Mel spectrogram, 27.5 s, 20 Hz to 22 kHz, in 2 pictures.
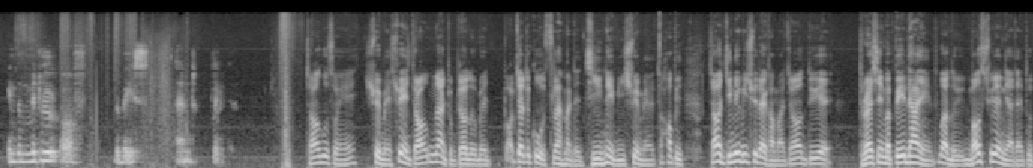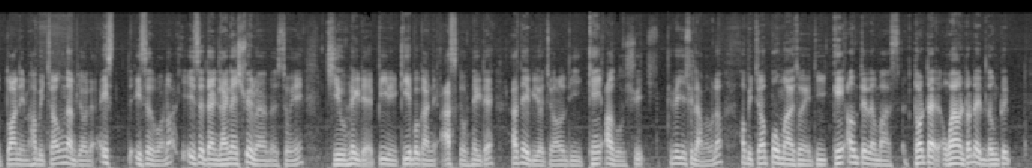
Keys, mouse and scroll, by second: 5.0-5.7 scroll up 3, 5.7 shift+middle click, 6.4-6.7 scroll up 1, 7.0 shift+middle click, 9.9-10.4 scroll up 3, 10.7 shift+middle click.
